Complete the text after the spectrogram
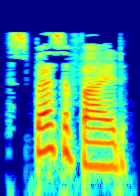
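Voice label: "specified", English, British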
